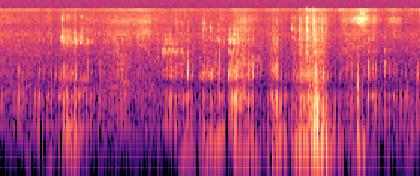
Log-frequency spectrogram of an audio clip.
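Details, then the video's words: Purring from a male tabby cat whose ears are being stroked, a soft low throbbing rumble in short pulsing waves that swells near the three-second mark, indoors with faint rubbing sounds. "Touching his ears activates purrs"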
